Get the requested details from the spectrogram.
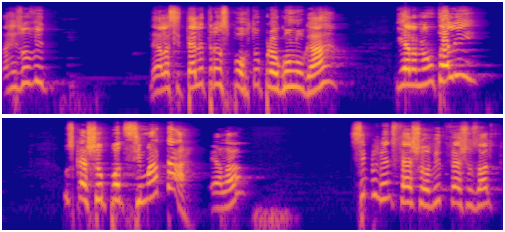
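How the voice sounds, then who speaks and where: Brazilian pastor, very high male voice, animated storyteller who acts out scenes from the pulpit. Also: fairly quick, pauses often. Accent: Brazilian Portuguese. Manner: lively anecdotes, acts out screaming people. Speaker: preacher. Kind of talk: storytelling sermon.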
